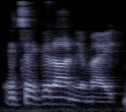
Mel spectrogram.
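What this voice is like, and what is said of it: Put-on Australian accent. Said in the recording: “That's a good Aussie accent. ... Oh, mate, I can turn it on.”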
